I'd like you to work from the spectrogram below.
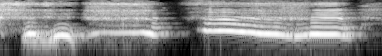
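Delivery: breaking into high laughter; laughing. Real, not acted. Storyteller cracking up at her own joke, laughing. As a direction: laugh through the word. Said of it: "that makes me laugh".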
